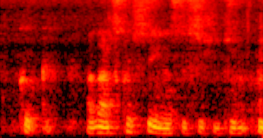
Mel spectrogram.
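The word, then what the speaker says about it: Koch: about the pronunciation and she does I'm pleased to say pronounce it cook and that's Christina's decision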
